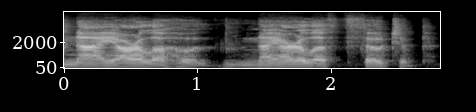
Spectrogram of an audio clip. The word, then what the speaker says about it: Nyarlathotep: mean, yeah, it's pronounced Nyarlathotep. Nyarlathotep.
